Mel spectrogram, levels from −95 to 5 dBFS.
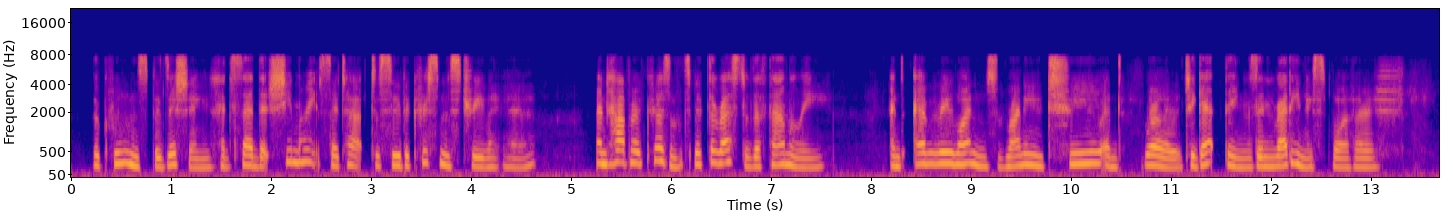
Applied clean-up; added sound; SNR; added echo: neural diffusion model UNIVERSE++.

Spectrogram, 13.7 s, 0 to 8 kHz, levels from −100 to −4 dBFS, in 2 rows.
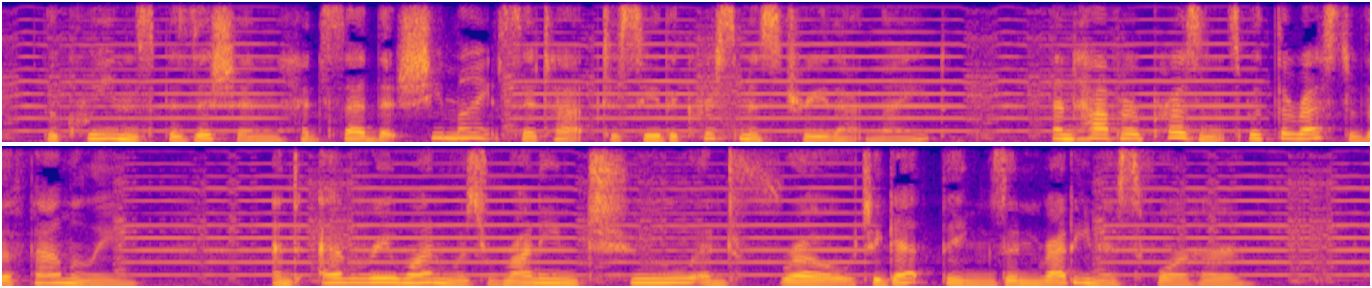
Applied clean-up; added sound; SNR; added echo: none; Bowed string instrument; 12 dB; none.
